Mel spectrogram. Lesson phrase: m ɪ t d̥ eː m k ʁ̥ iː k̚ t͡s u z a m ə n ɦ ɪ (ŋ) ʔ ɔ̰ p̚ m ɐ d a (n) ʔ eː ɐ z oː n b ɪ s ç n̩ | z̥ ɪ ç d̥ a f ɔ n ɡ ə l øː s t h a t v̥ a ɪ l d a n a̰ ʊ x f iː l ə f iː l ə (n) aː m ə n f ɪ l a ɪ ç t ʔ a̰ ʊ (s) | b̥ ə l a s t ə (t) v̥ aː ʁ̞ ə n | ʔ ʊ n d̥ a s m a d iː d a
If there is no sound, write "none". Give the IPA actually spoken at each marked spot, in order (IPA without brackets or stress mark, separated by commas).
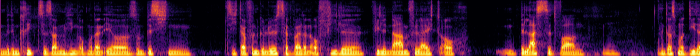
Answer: ŋ, n, n, x, t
